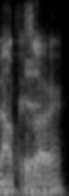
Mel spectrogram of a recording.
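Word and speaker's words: Malchezaar: It's pronounced its ability. That's the thing. Malkazar.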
